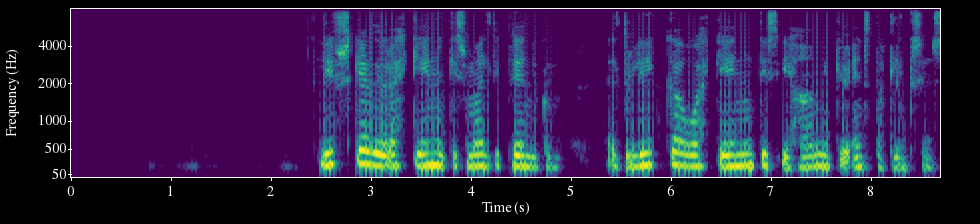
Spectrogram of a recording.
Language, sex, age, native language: Icelandic, female, 40-49, Icelandic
